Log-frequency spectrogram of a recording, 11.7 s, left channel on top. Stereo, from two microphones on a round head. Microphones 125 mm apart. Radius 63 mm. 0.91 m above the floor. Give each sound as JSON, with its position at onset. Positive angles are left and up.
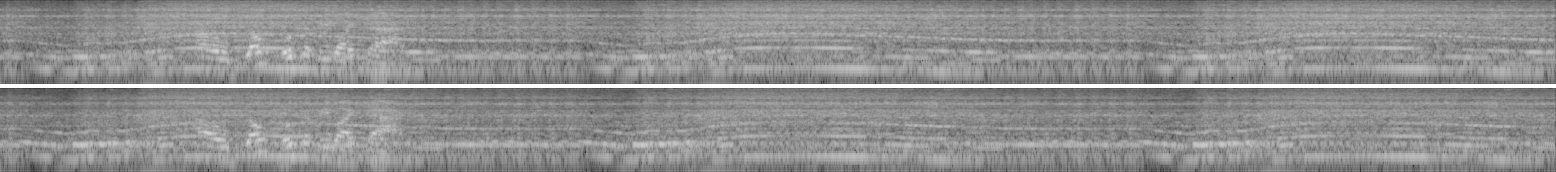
{"t": 0.0, "sound": "an engine running", "side_deg": 75, "distance_m": 1.4}
{"t": 1.5, "sound": "a man speaking", "side_deg": -20, "distance_m": 1.9}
